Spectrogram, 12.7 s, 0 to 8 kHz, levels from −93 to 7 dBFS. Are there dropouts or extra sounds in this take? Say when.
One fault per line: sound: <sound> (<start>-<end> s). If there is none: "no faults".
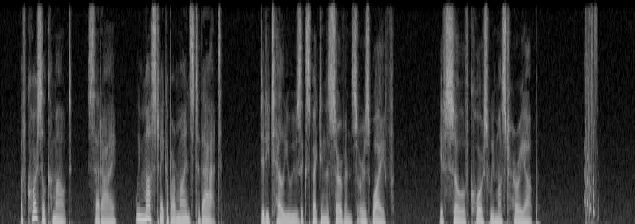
sound: chirp (11.7-12.0 s)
